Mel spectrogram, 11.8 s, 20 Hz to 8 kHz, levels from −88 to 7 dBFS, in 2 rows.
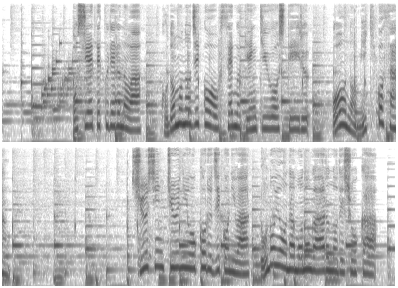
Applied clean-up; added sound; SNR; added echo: none; none; none; none.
